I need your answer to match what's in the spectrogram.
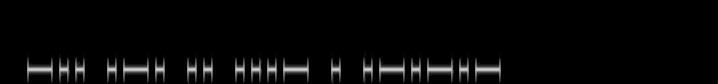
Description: Morse code, heard as a keyed tone, about 15 wpm, 700 Hz. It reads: DRIVE.
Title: Sentences from Top 1000 Words - Review Part 2 - 15wpm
